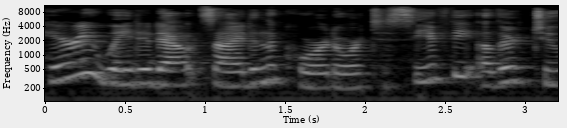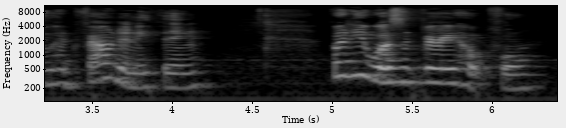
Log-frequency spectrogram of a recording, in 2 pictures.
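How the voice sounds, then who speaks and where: A woman's voice: sits high, far from the mic. A woman narrating a children's novel aloud as a teacher would in a storybook read-aloud.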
